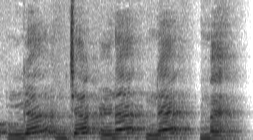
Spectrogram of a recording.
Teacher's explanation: इनमें हवा मुंह के साथ साथ नाक से भी निकलती है, इसीलिए इन्हें नासिक कहा गया है।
